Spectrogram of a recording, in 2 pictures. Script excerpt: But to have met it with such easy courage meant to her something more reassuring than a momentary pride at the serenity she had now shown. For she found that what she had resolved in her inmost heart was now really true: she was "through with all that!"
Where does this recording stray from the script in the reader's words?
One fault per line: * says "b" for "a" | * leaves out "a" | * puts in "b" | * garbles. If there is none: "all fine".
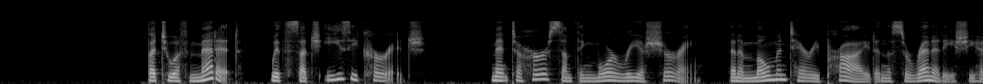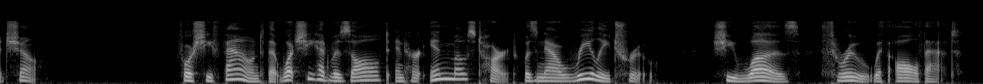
* says "in" for "at"
* leaves out "now"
